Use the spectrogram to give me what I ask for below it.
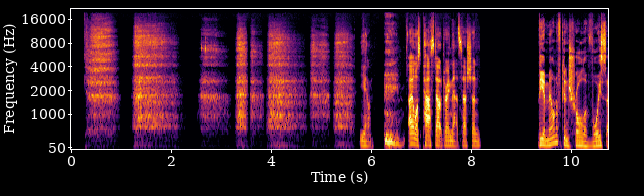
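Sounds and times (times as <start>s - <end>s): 
heavy mouth breathing in a space suit: 0.3s - 6.7s
speech: 5.8s - 8.3s, 9.3s - 10.7s.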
